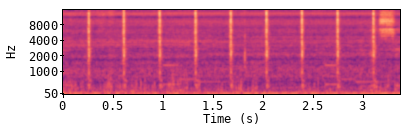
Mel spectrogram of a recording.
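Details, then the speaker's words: 2014 Ford Fiesta SE 1.6L, A/C blowing cold both sides: steady sharp clicking about three a second from behind the glove box at idle, from a failed blend door actuator whose teeth mark no longer lines up, so the blend door is jumping. "now with the new one you can see the teeth mark it should be lined up with the arrow that's the original position and this one's completely off it's dead so that's why it's making really weird noise"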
